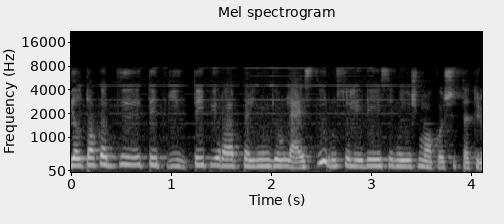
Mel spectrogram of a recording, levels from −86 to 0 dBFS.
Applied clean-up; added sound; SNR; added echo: neural separator model SepFormer DNS4.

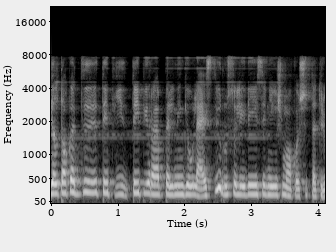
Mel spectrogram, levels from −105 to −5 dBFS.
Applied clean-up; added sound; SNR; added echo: neural mask model DeepFilterNet 3.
